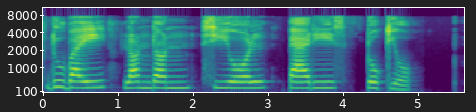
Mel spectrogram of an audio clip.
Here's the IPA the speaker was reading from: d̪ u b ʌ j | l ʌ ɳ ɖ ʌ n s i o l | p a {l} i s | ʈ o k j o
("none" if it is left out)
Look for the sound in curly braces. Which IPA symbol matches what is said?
ɾ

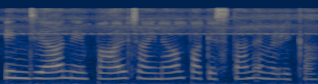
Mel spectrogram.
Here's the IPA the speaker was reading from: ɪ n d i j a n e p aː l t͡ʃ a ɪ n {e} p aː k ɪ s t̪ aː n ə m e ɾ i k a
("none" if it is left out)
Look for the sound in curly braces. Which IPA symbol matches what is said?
a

